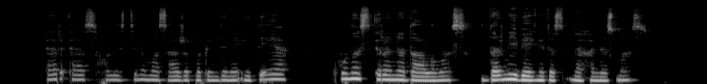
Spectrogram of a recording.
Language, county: Lithuanian, Kaunas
